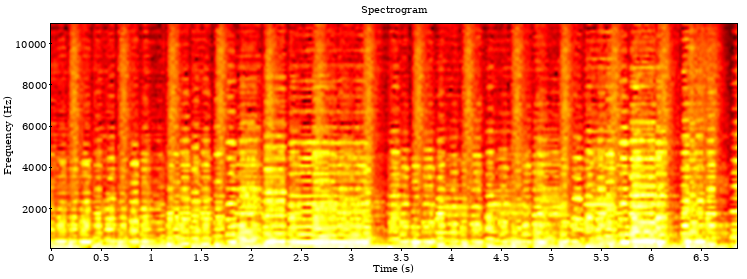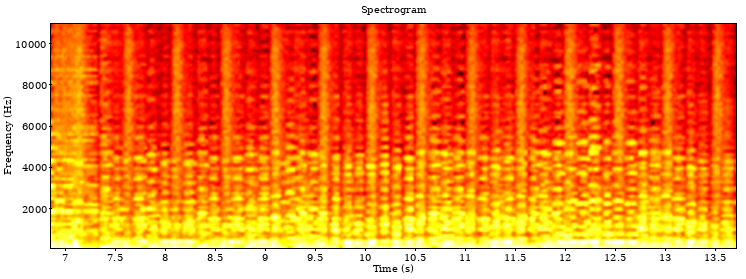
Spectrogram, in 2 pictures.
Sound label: Polka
